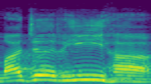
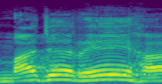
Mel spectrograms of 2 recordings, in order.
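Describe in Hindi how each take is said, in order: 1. दूसरा स्वर लंबी 'ee' ध्वनि है। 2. दूसरा स्वर 'ay' ध्वनि है। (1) "ये लफ्ज ऐसे नहीं पढ़ा जाएगा" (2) "बल्कि इसको हम पढ़ेंगे मजरेहा"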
